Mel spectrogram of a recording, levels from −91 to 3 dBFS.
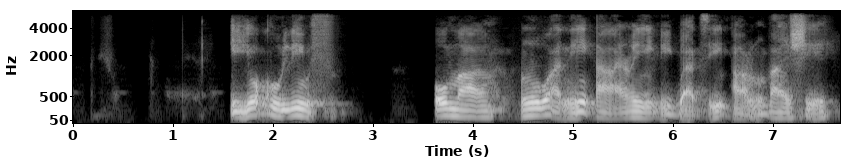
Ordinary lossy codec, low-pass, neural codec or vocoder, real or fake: none; 5.4 kHz; codec, 16 kHz, 1 kbps, FreqCodec, larger model; fake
